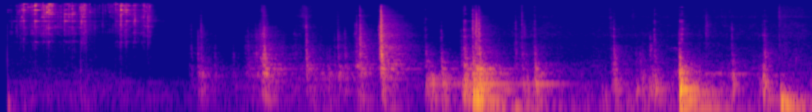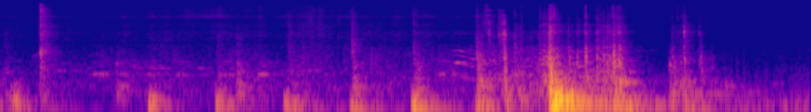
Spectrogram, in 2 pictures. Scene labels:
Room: hallway, bedroom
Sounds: keys, door, light switch, footsteps, window

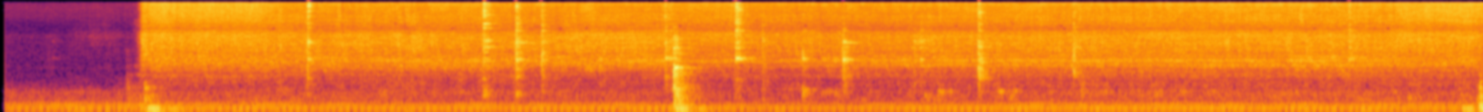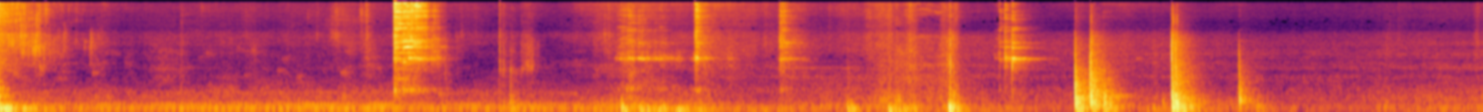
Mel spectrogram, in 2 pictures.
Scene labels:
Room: kitchen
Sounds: running water, cutlery and dishes

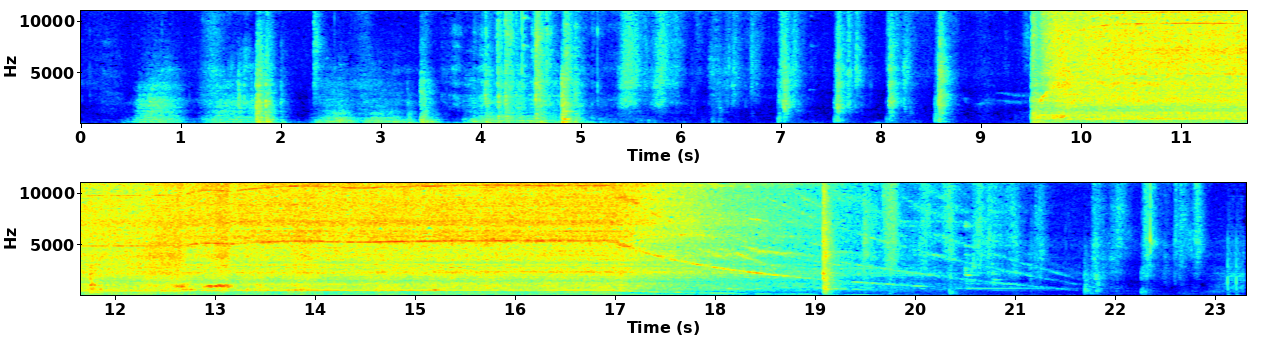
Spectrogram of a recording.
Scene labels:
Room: living room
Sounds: wardrobe or drawer, footsteps, vacuum cleaner, bell ringing

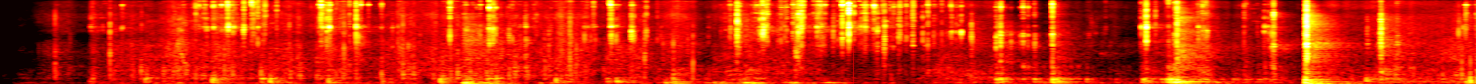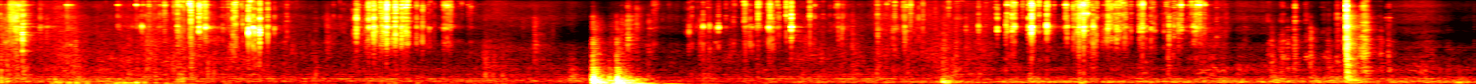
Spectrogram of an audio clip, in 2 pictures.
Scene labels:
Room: hallway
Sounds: footsteps, keys, door

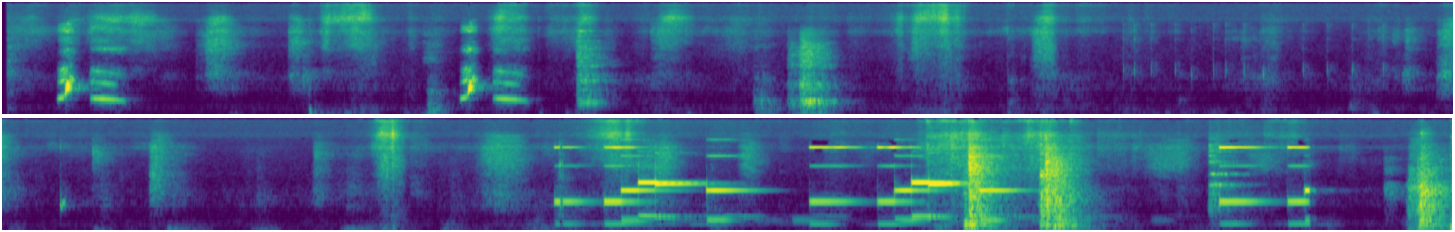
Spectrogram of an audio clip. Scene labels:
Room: kitchen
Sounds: phone ringing, footsteps, cutlery and dishes, keyboard typing, door

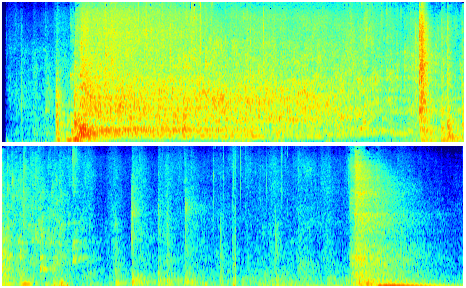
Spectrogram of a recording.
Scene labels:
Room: lavatory, hallway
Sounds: toilet flushing, keys, door (more than once), footsteps

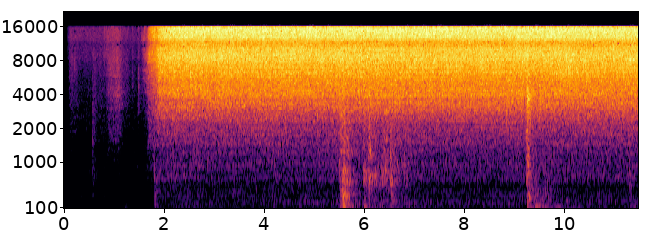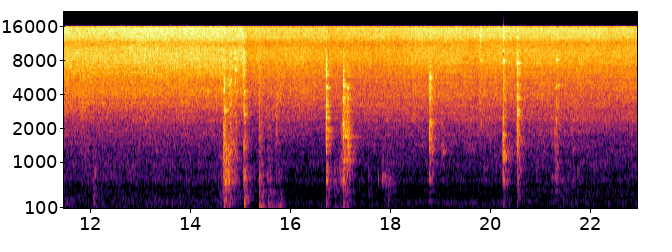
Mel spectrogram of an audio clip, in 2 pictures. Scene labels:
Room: kitchen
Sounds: running water, cutlery and dishes

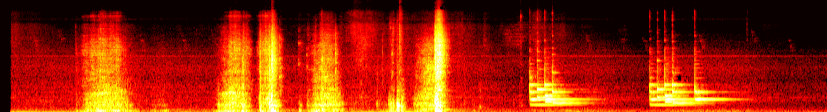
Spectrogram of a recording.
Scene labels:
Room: office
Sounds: wardrobe or drawer (more than once), phone ringing

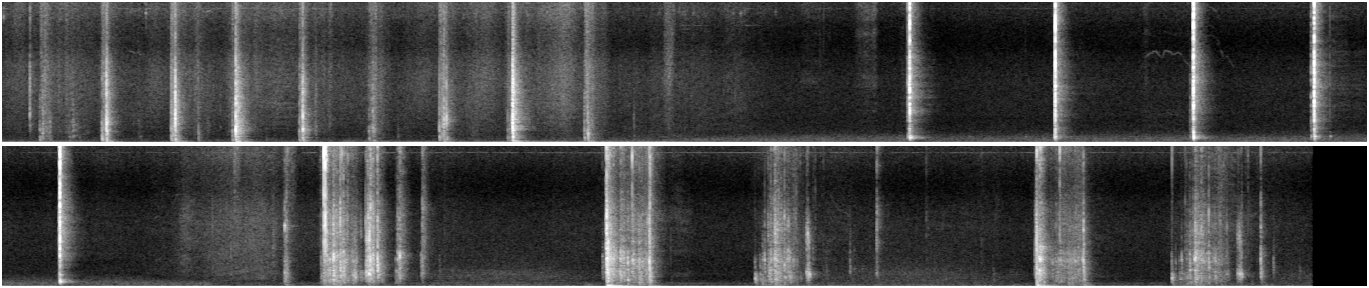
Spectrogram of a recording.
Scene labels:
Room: bathroom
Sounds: footsteps, light switch, window (more than once)

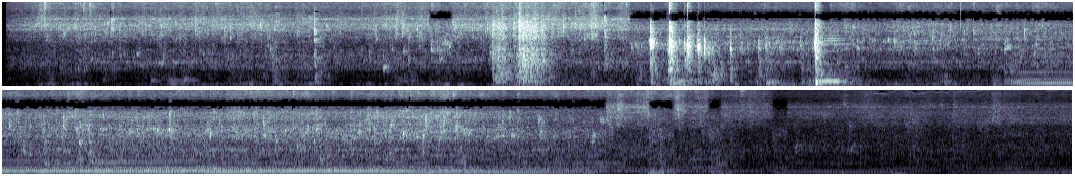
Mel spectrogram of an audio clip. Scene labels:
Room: kitchen, bedroom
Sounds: running water, cutlery and dishes, microwave, footsteps

